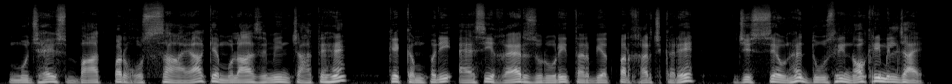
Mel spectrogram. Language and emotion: Urdu, angry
